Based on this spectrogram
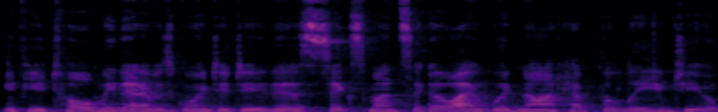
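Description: The pace is fast. The intonation stays fairly even. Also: woman, fairly low pitch for a woman.

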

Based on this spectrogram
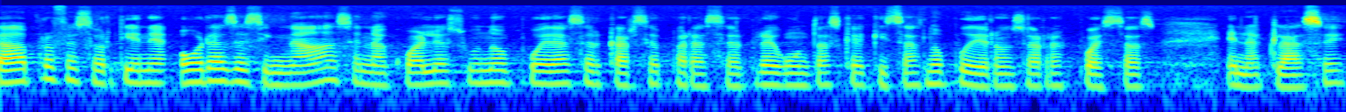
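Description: With light background noise, a woman talks at a fairly quick pace in a normal speaking voice, her pitch fairly low and her intonation fairly even. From Peru. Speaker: international college student. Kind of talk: interview. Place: studio. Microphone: lapel.

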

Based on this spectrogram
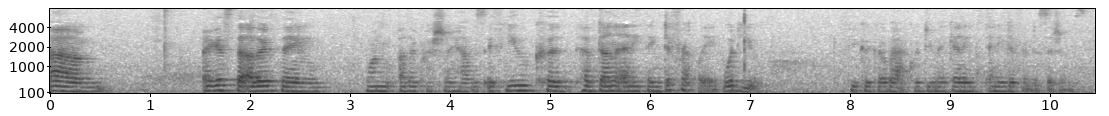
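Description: A woman's very deep, low, monotone voice at a fairly quick pace, with long, frequent pauses, audible room echo and light background noise. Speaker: interviewer. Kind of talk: interview. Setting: workshop retreat. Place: home room.

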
